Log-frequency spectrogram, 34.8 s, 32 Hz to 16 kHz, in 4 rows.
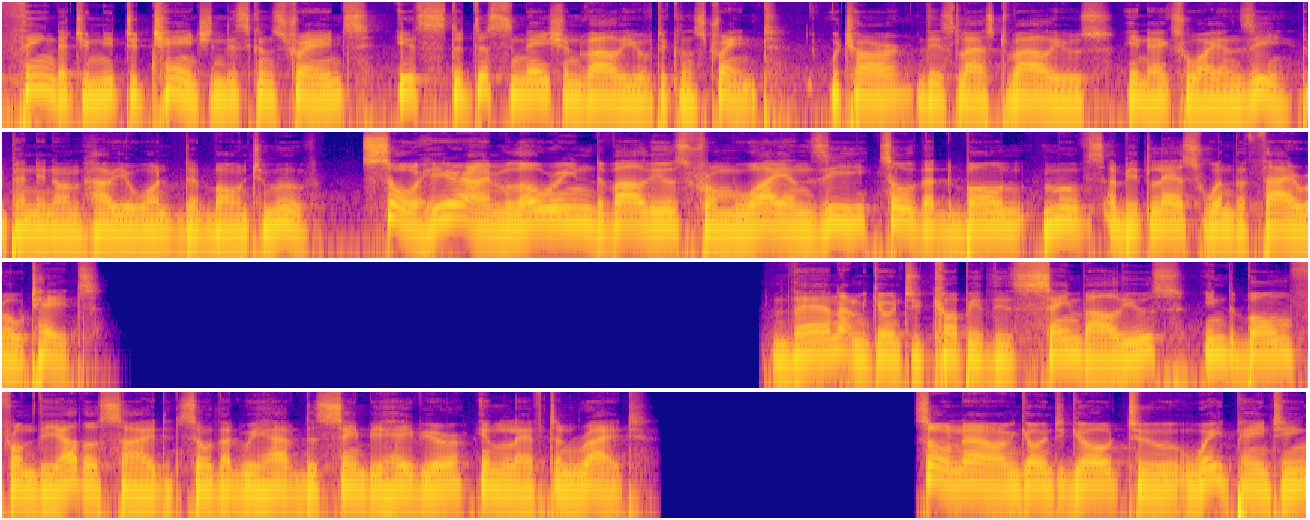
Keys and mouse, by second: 12.4-13.7 drag, 12.8 BackSpace, 15.0-16.4 drag, 17.0-17.7 middle drag, 18.1-18.4 drag, 18.1-18.9 right drag, 18.4 g, 18.9-19.7 middle drag, 23.4-24.6 drag, 24.2-25.4 right drag, 24.9-25.4 drag, 25.4-25.7 middle drag, 25.9 middle click, 26.1-27.1 right drag, 27.8-29.4 drag, 28.5 BackSpace, 30.9 click, 31.4 BackSpace, 32.7-33.7 middle drag, 33.2 KP_3, 34.1 g, 34.3-34.7 drag.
